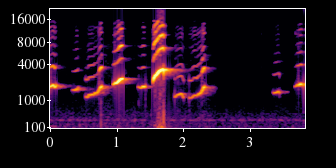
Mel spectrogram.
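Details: A cockatiel whistles a training tune, quick upslurred and level notes in a bright phrase with one loud burst, then near silence before a final short whistle.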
